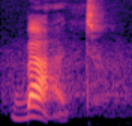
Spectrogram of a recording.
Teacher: If I have a look at the sound B, it is voiced bilabial plosive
